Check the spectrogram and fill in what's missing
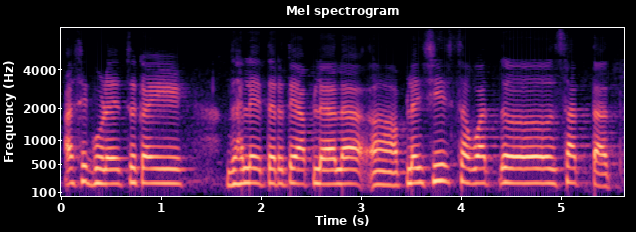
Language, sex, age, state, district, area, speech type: Marathi, female, 45-60, Maharashtra, Buldhana, rural, spontaneous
